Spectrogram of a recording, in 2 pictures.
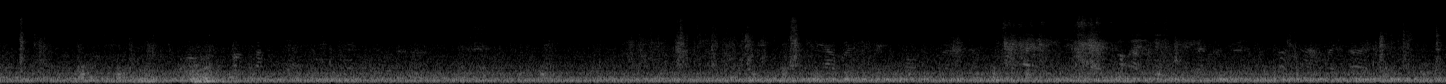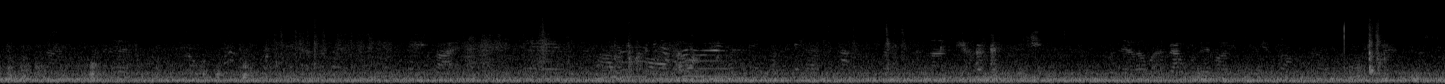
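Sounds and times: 
train noise: 0.0s - 28.9s.

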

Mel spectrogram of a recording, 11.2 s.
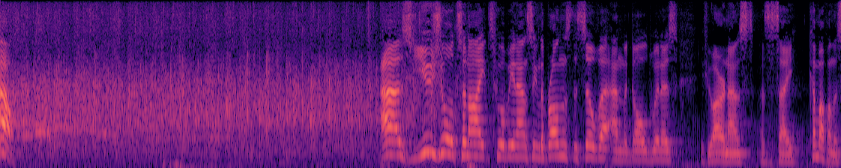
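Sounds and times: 
audience applause: 0.0s - 5.6s
speech: 5.1s - 11.2s.

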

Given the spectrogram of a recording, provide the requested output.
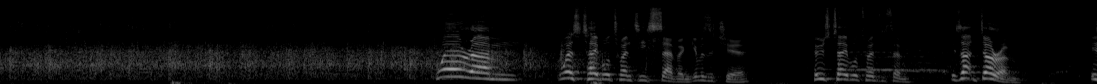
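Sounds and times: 
audience applause for nominees: 0.0s - 6.0s
speech: 4.4s - 10.3s.

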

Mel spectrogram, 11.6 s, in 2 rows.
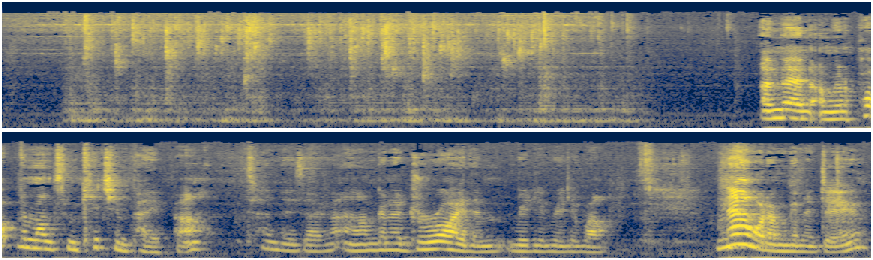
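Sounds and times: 
rinsing chops under running tap water: 0.0s - 4.4s
speech: 5.1s - 10.0s, 10.6s - 11.5s.

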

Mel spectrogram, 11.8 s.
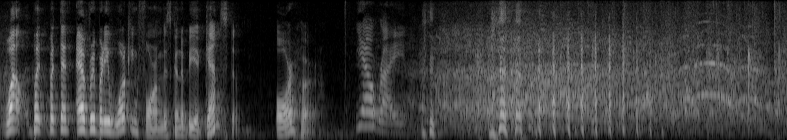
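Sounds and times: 
speech: 0.0s - 9.4s
laughter and cheering voices: 6.2s - 11.8s
audience applause: 6.9s - 11.8s.

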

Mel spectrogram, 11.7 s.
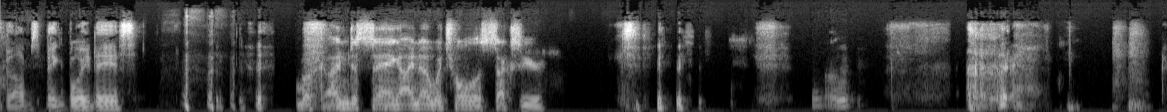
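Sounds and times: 
speech: 0.0s - 5.5s, 6.2s - 9.0s, 9.6s - 10.4s
laughter: 1.7s - 3.4s
coughing: 9.6s - 11.6s.

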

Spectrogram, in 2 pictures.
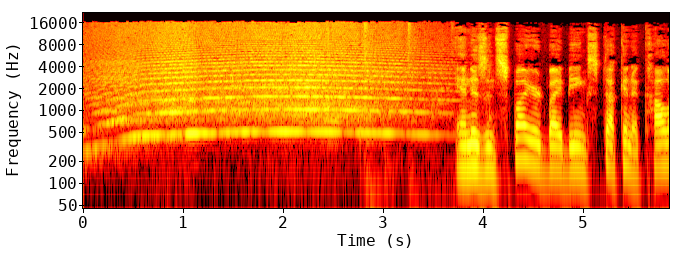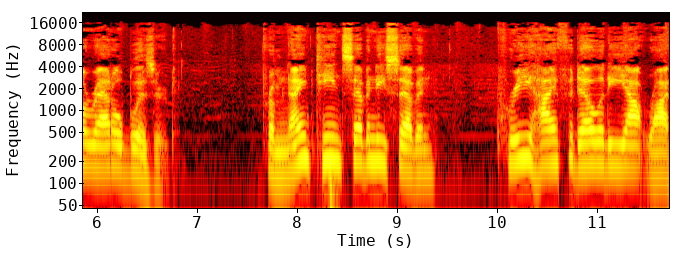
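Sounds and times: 
storm siren opening a live 1970s rock song: 0.0s - 3.8s
speech: 3.7s - 6.8s, 7.7s - 9.4s, 10.1s - 11.7s.

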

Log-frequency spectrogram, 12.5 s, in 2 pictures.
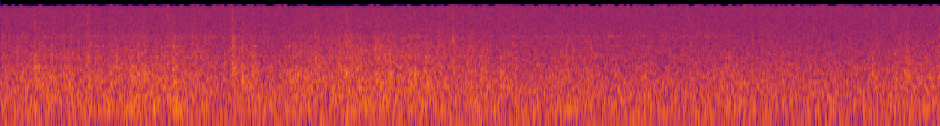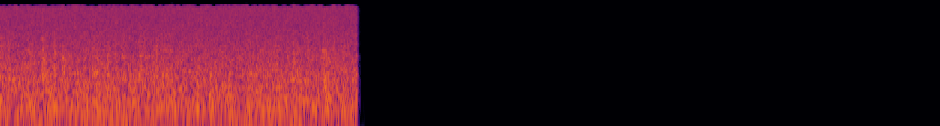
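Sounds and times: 
rain on an office window: 0.0s - 8.7s.

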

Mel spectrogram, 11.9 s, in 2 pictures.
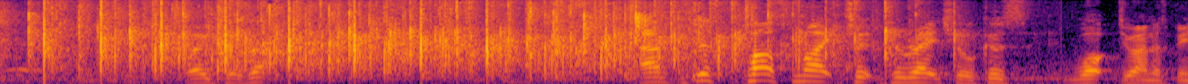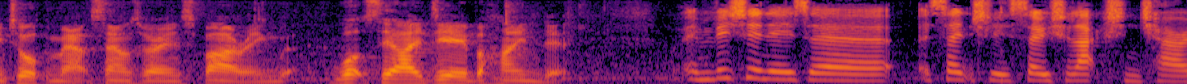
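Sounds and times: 
round of applause: 0.0s - 4.9s
speech: 0.9s - 1.6s, 3.2s - 11.8s.

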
